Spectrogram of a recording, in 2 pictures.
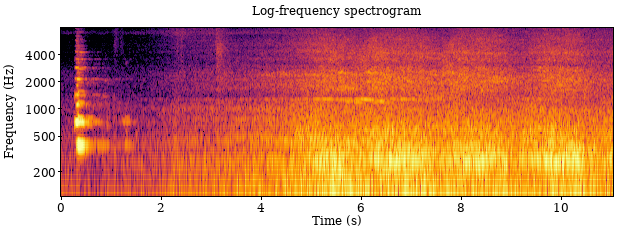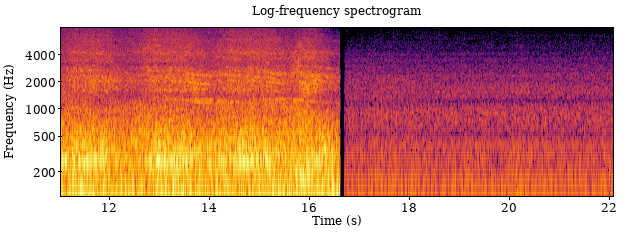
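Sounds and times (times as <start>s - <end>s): train wheels rumbling on rail: 0.3s - 16.7s.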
